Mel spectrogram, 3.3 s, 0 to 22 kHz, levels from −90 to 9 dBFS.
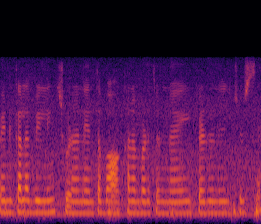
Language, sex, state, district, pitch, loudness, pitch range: Telugu, female, Andhra Pradesh, Guntur, 205 Hz, -26 LUFS, 200-210 Hz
